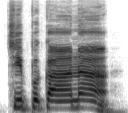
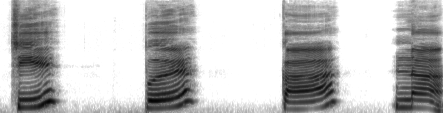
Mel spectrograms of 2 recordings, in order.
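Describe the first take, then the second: First: Said in the usual way. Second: "चिपकाना" very slowly, syllable by syllable; sounding out slowly. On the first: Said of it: "तो मिलके बन जाएगा". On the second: Shown as a demonstration. Teacher showing children how to sound out a word. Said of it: "एक एक अक्षर का उच्चारण करके".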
